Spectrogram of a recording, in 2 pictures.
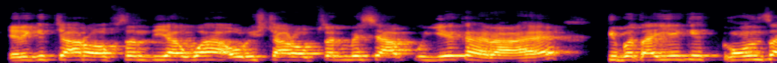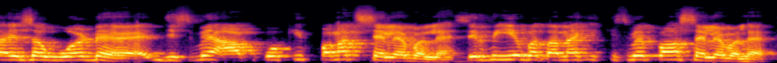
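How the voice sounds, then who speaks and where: A man's voice: sits high, normal speed, a bit bright. A man teaching an exam-prep lesson, explaining step by step and asking the class repeated questions.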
